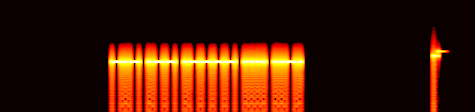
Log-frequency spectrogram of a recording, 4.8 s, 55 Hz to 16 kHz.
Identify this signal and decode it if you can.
Morse code, heard as a keyed tone, about 40 wpm, 700 Hz. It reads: KW1HF
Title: USA Call Signs 40wpm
